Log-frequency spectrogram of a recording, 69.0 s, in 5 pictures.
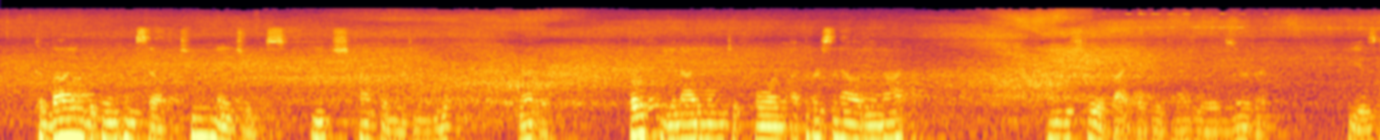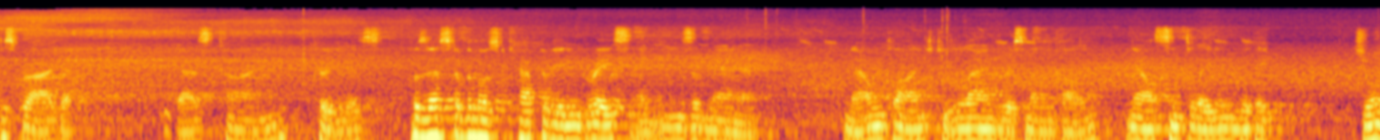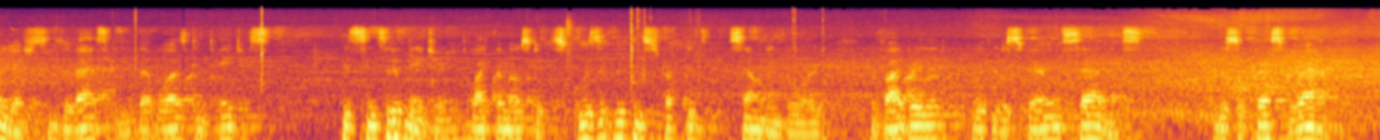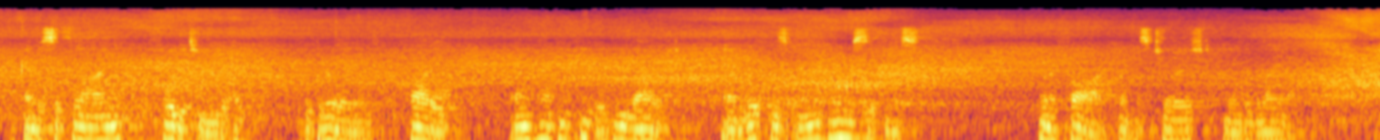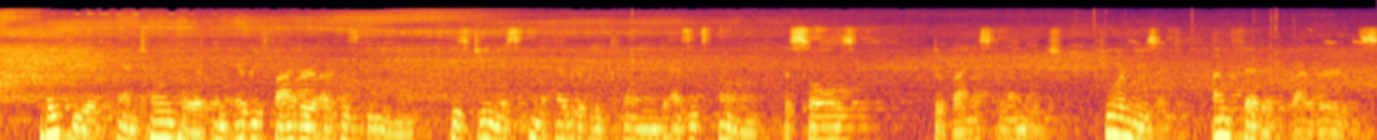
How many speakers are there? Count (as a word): one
